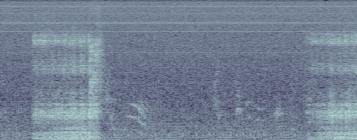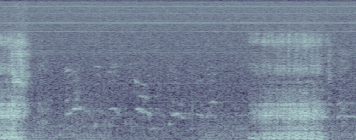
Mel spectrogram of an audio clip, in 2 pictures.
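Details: An adult father snoring: three loud, rough snores about four to five seconds apart with quiet breathing between; ordinary sleep snoring.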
